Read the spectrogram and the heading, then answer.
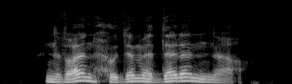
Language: Kabyle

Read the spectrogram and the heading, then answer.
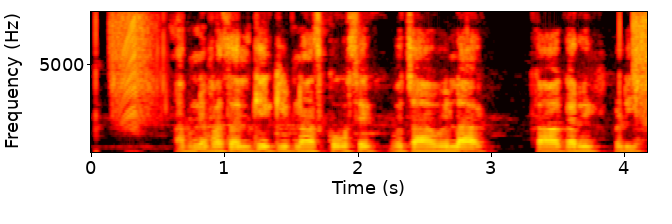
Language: Bhojpuri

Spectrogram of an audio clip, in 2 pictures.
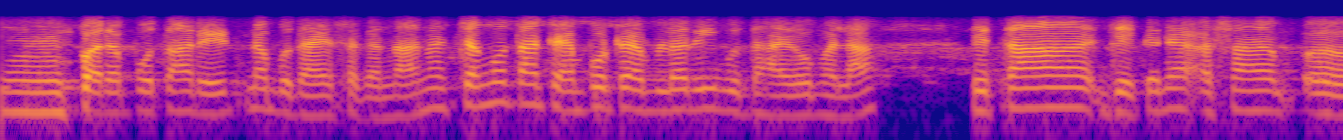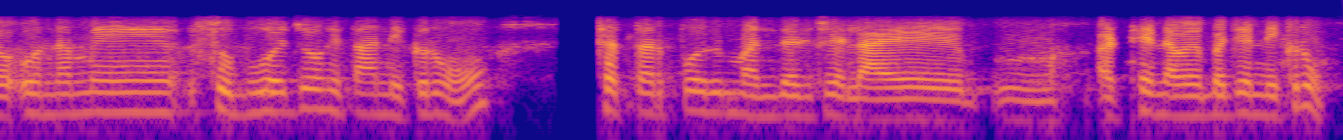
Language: Sindhi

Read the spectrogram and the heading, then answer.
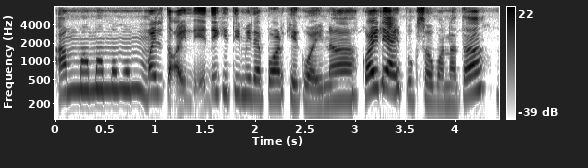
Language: Nepali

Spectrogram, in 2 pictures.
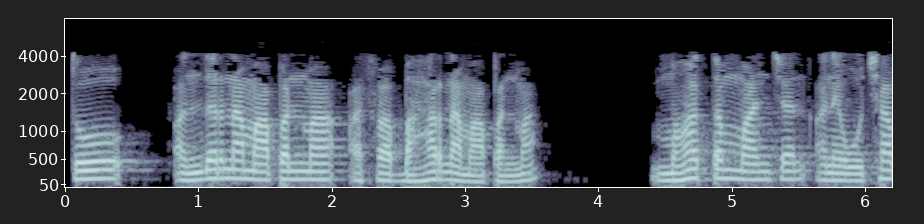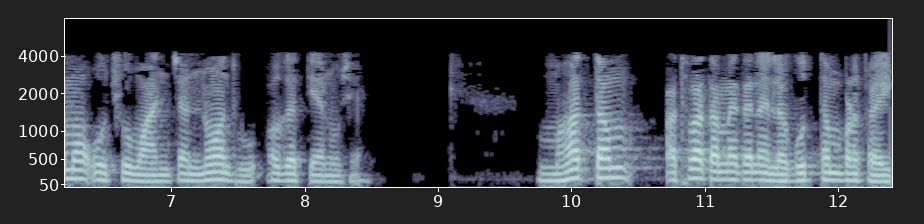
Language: Gujarati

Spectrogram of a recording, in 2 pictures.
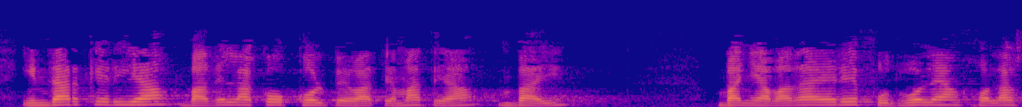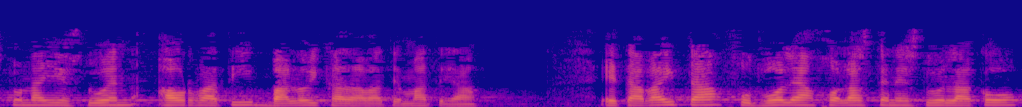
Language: Basque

